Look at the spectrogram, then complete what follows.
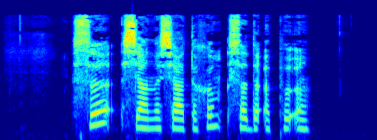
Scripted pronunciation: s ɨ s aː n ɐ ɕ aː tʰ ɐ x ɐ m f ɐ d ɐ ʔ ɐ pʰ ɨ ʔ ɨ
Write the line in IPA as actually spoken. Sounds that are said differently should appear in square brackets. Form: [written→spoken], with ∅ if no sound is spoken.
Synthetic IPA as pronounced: s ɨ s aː n ɐ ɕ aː tʰ ɐ x ɐ m [f→s] ɐ d ɐ ʔ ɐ pʰ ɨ ʔ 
